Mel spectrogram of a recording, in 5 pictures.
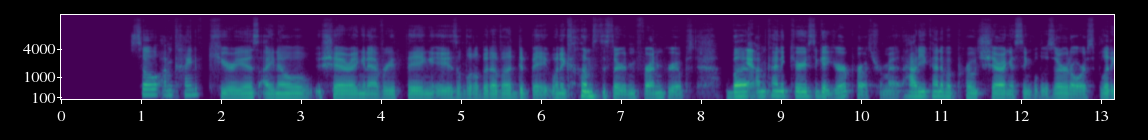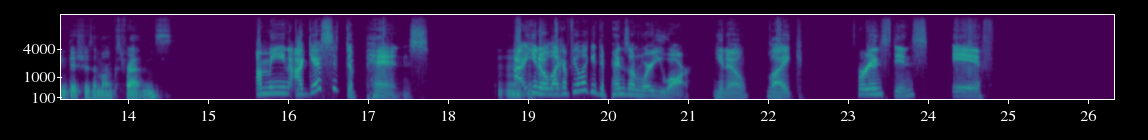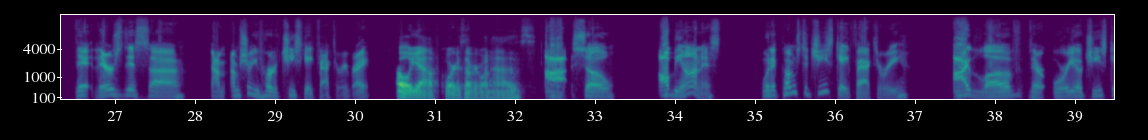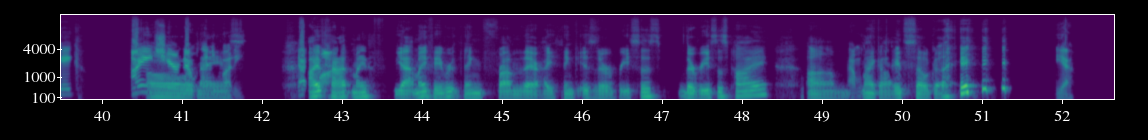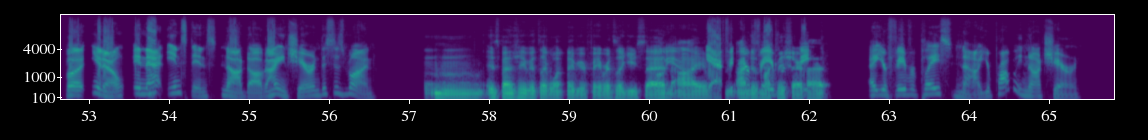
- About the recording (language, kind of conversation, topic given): English, unstructured, How should I split a single dessert or shared dishes with friends?
- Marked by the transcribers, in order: laughing while speaking: "comes"; tapping; laughing while speaking: "good"; laugh; other background noise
